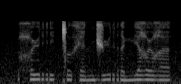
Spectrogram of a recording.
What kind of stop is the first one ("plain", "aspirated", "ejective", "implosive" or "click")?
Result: click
